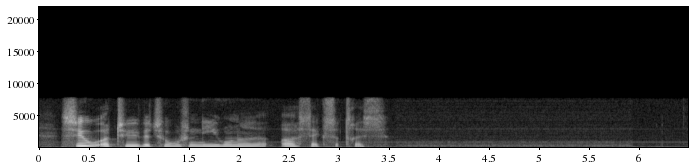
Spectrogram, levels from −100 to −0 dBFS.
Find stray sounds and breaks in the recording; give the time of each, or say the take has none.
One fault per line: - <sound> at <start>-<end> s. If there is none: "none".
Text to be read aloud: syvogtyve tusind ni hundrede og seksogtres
none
